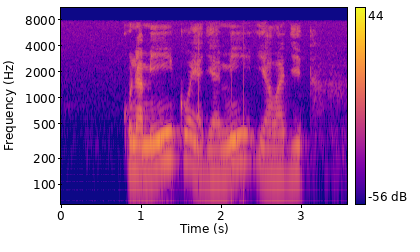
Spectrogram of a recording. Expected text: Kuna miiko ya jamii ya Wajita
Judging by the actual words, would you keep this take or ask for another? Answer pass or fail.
pass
